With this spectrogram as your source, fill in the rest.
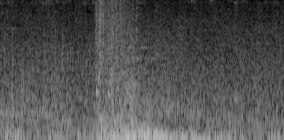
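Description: Cannons boom.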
